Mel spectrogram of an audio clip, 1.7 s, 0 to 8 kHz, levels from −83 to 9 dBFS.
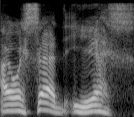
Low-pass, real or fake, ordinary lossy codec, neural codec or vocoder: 7.2 kHz; real; MP3, 64 kbps; none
